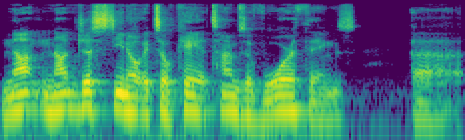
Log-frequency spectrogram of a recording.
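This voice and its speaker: The man's voice is somewhat breathy, with a dark, mellow tone, medium pitch, and ordinary pitch variation. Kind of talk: casual livestream talk. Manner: stuttering, halting.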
